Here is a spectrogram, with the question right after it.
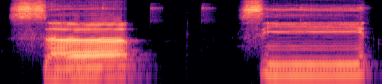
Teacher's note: زا اور سین کو سیٹی کے ساتھ باریک پڑھا جائے گا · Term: سیٹی والے حروف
